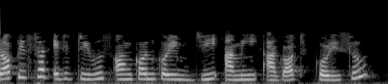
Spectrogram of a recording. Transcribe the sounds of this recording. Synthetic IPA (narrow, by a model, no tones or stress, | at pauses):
ɔpistʰatetitɹibusɔŋkɔnkoɹimziʔamiaɡɔtkoɹisʊ̃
